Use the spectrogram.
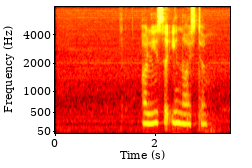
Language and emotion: Russian, neutral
